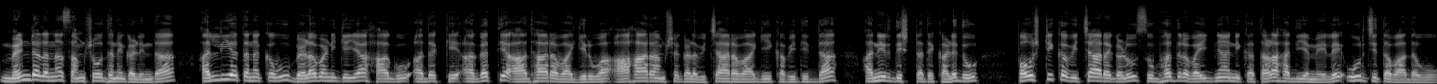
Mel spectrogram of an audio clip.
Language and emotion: Kannada, neutral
